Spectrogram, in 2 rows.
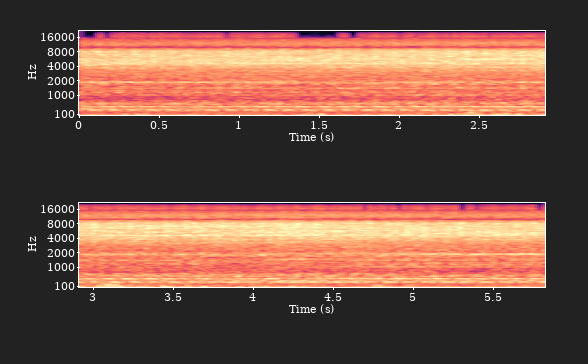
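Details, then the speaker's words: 2001 Honda Civic after power steering pump replacement, front raised, wheel turned lock to lock to bleed air: steady idle with faint constant hum, no whine or groan; pump running normally. "Um, and I'm going to turn the steering wheel lock to lock to remove any air bubbles in the system."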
